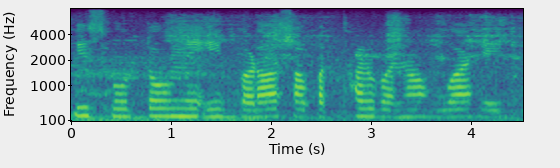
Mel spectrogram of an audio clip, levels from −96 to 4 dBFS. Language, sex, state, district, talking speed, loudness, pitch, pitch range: Hindi, female, Uttar Pradesh, Lucknow, 130 wpm, -17 LUFS, 195 Hz, 190-205 Hz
